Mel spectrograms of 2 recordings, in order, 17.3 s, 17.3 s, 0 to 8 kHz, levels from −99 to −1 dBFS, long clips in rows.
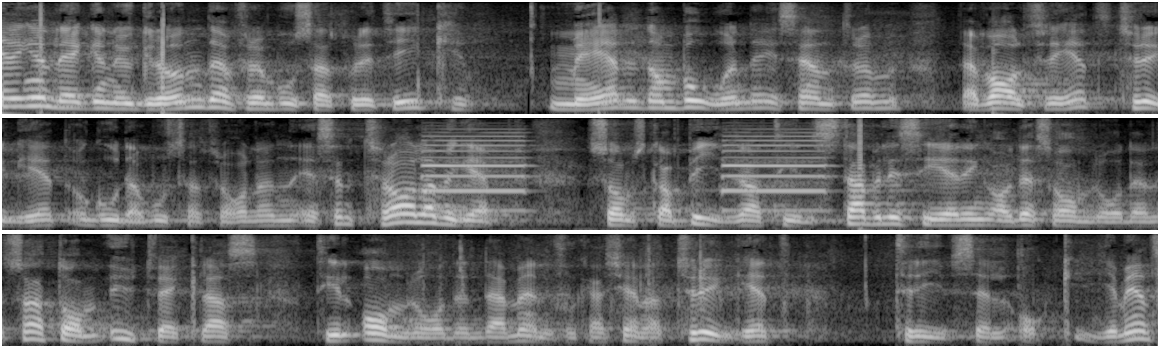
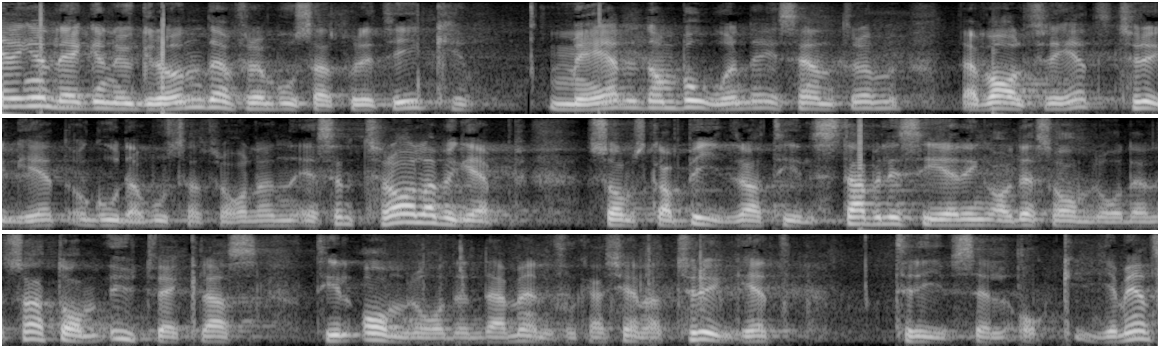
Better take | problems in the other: second | background sound (Wind instrument, woodwind instrument); 5 dB below the speech

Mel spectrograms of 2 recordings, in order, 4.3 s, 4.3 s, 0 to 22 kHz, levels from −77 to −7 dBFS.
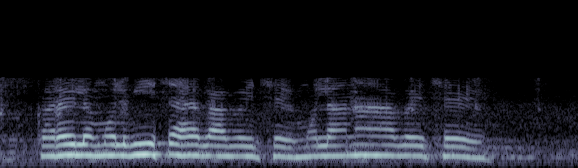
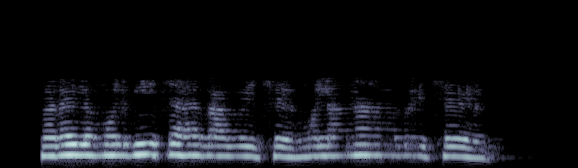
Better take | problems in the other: first | noise reduction (neural mask model DeepFilterNet 3)

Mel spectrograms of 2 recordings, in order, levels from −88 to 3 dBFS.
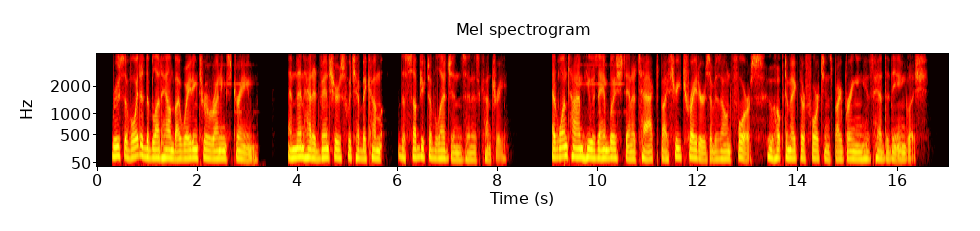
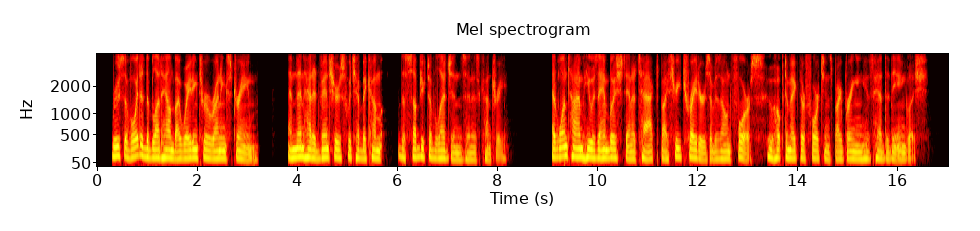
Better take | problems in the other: second | noise reduction (neural separator model SepFormer DNS4)

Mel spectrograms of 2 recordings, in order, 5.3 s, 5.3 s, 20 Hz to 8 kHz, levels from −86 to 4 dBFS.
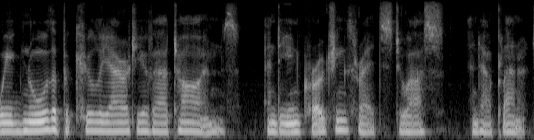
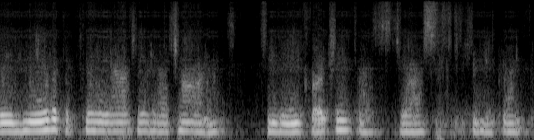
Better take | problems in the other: first | noise reduction (neural separator model SepFormer DNS4)

